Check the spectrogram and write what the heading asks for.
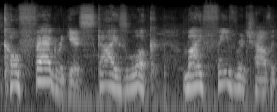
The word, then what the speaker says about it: Cofagrigus: Cofagrigus will fit well on this team, and through Cofagrigus' might, I know in the comments go, it's pronounced Cofagrigus.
